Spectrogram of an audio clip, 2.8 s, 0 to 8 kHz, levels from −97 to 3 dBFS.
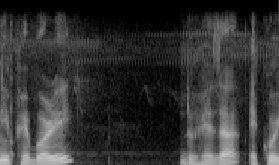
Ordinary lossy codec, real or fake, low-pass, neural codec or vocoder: none; real; 7.2 kHz; none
